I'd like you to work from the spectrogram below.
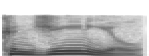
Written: congenial

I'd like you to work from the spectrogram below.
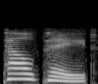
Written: palpate

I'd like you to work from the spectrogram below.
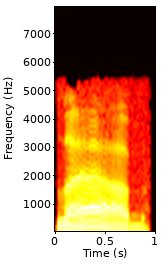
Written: lab

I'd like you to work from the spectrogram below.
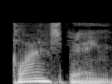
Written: clasping

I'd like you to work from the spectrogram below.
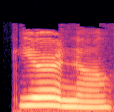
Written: urano

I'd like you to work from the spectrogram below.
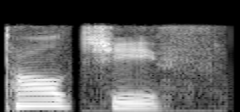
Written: Tallchief

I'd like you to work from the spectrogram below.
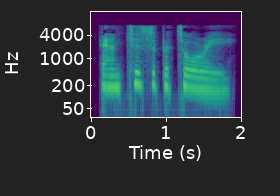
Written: anticipatorily

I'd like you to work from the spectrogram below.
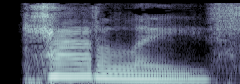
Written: katalase

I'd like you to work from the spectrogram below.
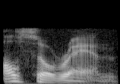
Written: also-ran

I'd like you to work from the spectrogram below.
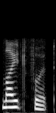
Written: light-foot

